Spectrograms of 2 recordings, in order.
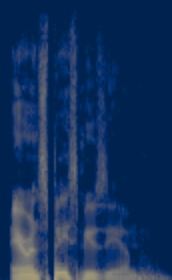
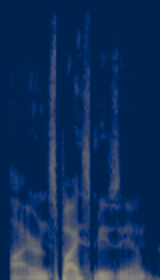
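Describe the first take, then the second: First: It is said in a plain American accent. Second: It is said in an Australian accent.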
